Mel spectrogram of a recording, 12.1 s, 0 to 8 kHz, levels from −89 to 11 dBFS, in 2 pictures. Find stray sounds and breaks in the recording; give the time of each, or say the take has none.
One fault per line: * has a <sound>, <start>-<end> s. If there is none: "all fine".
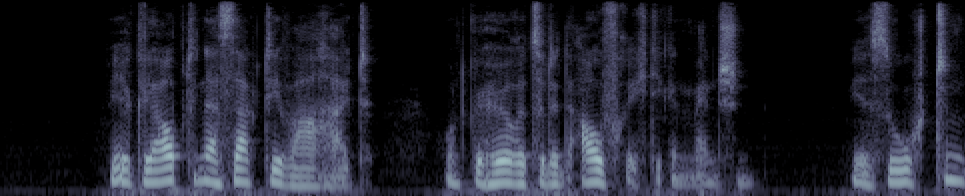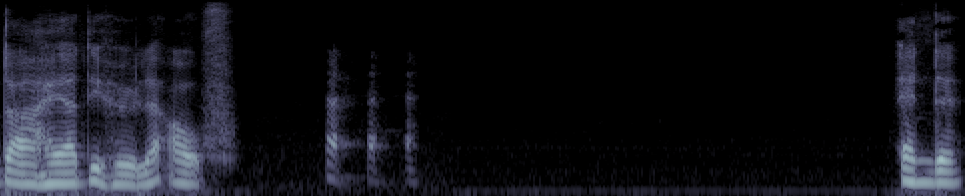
* has a laugh, 8.1-8.7 s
